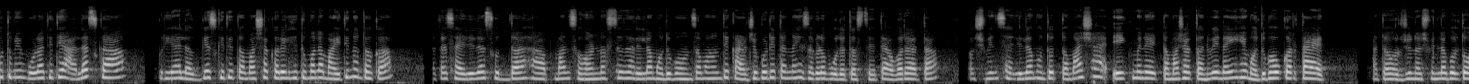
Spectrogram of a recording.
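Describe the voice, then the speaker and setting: A woman's voice: sits high, warm tone. A woman recapping a television serial episode, retelling each scene and reading the characters' lines in her own voice. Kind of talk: fast storytelling recap with quoted dialogue.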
